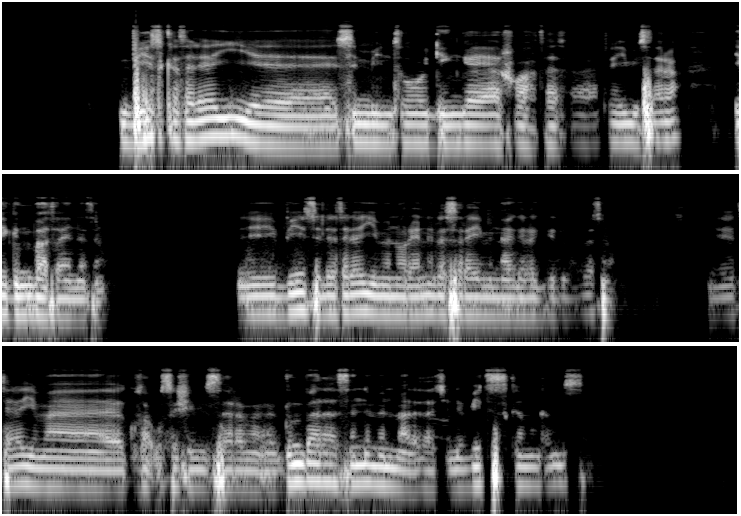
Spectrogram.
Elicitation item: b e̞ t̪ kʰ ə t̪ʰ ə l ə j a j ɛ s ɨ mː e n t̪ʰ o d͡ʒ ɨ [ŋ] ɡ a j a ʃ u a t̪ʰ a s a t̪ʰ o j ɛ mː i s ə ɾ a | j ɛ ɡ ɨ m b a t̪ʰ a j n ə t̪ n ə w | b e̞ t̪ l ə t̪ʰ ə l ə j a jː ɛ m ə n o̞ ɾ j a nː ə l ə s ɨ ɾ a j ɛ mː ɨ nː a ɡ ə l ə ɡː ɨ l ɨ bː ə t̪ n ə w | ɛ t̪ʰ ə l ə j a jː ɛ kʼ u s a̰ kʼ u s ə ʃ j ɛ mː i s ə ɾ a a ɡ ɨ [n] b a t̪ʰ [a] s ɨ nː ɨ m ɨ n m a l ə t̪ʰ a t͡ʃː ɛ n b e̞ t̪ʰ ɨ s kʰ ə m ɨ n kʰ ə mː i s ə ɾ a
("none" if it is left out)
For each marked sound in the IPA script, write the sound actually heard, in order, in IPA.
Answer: ŋ, m, a

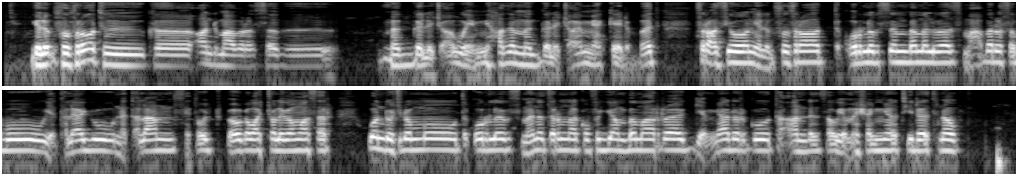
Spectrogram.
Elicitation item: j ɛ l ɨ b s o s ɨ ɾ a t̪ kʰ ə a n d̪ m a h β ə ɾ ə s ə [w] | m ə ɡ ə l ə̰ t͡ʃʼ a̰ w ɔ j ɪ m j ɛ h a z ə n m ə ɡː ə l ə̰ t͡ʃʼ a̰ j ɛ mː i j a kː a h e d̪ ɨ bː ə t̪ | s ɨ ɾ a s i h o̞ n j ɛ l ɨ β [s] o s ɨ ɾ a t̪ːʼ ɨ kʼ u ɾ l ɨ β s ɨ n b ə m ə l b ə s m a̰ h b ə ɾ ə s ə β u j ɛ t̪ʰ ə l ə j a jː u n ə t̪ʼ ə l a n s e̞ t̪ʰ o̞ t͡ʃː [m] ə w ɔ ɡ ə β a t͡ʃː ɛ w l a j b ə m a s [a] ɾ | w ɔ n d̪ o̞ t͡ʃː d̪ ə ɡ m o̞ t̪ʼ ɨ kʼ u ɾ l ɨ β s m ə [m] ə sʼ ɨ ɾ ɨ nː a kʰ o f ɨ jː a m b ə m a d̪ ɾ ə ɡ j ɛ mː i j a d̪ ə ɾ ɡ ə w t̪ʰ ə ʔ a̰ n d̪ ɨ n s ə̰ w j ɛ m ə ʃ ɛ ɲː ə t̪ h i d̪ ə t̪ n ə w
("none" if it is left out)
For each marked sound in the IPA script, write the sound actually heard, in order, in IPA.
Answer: β, s, b, ə, n

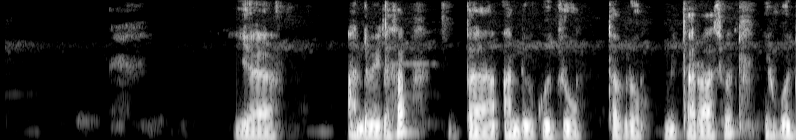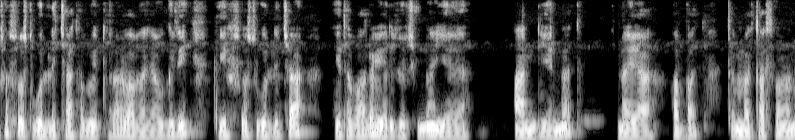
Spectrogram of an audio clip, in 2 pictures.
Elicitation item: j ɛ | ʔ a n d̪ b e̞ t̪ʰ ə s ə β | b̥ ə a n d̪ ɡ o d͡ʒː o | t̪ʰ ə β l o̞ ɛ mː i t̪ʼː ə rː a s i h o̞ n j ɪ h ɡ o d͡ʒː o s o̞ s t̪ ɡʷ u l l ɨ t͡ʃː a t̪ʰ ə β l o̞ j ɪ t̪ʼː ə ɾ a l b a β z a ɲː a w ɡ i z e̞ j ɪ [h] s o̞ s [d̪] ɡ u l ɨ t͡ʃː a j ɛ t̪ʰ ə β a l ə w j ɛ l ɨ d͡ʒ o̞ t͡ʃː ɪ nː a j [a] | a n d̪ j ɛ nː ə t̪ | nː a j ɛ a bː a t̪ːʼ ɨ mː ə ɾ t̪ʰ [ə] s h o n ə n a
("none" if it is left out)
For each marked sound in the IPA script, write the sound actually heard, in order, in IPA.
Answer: h, t̪, ɛ, a

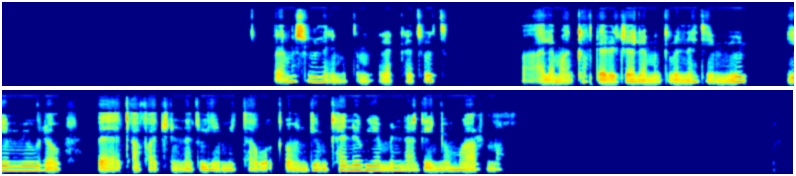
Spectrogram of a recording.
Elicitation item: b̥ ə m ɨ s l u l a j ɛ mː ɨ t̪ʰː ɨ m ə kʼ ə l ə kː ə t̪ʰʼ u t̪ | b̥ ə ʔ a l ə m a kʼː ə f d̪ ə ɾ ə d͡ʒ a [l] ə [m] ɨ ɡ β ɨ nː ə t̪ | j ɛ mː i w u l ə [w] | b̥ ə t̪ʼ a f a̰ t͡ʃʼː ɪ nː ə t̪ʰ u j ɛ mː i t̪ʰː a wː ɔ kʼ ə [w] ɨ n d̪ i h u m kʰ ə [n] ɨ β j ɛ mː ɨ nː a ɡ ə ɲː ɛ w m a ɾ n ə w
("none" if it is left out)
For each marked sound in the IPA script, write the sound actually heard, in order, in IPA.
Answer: l, m, w, w, n

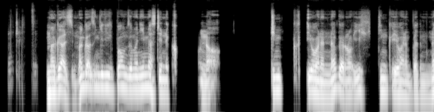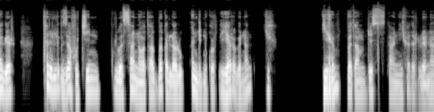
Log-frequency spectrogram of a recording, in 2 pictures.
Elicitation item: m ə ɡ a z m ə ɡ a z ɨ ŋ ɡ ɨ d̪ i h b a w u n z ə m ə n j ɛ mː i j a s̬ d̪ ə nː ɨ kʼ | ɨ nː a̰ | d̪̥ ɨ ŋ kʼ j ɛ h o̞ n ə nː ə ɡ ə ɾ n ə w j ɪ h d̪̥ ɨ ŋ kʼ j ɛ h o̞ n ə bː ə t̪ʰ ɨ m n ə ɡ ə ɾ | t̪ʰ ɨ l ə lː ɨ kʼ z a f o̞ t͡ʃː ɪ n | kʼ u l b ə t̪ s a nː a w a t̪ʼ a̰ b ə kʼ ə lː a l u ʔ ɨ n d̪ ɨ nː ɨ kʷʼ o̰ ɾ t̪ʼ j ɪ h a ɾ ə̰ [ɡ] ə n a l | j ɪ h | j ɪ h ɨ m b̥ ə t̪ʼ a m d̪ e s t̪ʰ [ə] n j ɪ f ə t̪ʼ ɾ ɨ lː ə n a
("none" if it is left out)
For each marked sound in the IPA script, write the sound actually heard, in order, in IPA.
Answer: ɡ, a

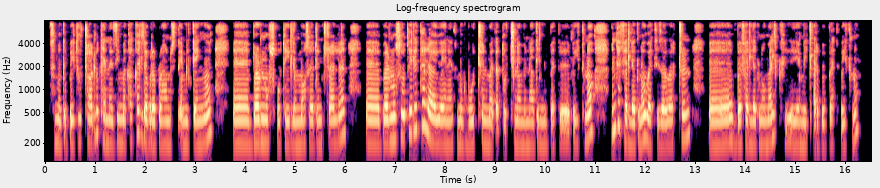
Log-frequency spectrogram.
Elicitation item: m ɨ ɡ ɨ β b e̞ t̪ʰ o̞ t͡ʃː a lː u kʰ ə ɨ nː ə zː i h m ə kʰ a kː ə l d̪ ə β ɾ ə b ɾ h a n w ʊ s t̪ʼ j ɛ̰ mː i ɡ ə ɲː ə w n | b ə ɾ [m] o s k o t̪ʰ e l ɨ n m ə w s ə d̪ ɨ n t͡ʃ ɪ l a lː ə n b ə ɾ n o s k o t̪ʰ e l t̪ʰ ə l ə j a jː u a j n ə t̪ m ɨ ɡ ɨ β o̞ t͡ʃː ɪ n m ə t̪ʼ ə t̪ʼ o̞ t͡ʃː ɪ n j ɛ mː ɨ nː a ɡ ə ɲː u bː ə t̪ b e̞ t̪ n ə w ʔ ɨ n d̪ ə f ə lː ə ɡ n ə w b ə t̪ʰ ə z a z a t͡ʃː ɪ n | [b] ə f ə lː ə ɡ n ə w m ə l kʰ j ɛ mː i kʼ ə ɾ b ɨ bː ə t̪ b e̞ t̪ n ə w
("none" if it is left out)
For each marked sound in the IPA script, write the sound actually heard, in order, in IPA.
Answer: n, b

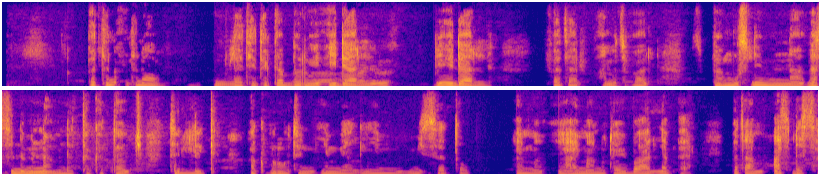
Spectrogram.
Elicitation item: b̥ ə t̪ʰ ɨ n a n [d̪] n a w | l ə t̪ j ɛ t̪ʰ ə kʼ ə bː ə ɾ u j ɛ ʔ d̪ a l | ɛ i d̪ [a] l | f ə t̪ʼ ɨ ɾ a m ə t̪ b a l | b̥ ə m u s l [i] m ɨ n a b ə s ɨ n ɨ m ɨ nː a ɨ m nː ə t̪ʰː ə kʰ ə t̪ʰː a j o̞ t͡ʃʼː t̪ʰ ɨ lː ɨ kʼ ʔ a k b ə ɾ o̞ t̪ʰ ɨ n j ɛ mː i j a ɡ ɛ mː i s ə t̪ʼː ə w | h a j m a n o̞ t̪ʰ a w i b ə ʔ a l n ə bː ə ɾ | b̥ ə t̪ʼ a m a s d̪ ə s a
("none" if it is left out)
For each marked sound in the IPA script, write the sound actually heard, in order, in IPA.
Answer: t̪, a, i

